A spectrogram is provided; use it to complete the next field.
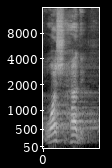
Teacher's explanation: حد میں دال میں قلقلہ ہوگا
